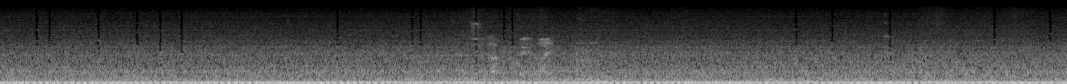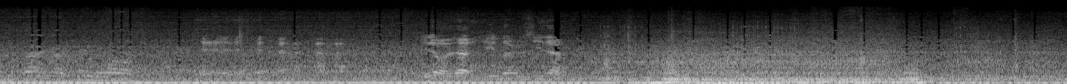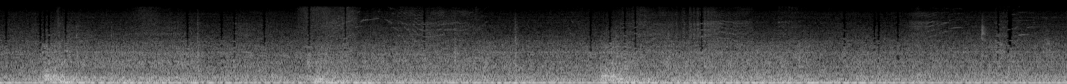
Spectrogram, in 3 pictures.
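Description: Lobster boat's diesel engine running with a steady low drone, swelling louder for a few seconds just past the middle as the boat manoeuvres. Voices can be heard faintly in the background.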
